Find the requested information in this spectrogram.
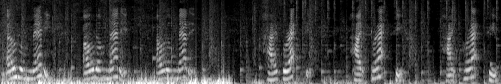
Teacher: The primary stress is on the third syllable. · And two-syllable prefix from a word of four or more syllables, there is usually secondary stress on the first syllable, no stress on the second, and primary stress on the third. The remaining syllables are unstressed, like automatic, automatic, automatic, hyperactive, hyperactive, hyperactive.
